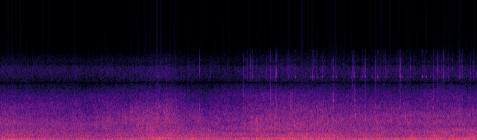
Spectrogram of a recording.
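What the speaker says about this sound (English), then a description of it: "it's super choppy, super wavy out here today" Choppy ocean surf on a warm day, a steady broadband wash of waves and wind rolling continuously without pause, fairly loud and close, with no voices.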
